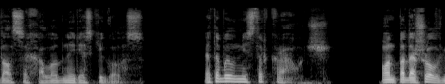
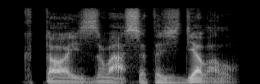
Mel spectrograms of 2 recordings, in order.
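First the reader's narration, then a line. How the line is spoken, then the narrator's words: Growling. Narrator (Russian): зарычал он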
